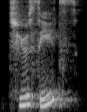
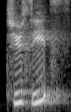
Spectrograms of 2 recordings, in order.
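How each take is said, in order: First: Said in the usual way. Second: Higher, louder disbelieving question; incredulous repeat. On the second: Real, not acted. To the host, stressing how few seats decide power. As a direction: sell how shocking it is.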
